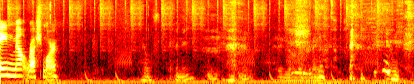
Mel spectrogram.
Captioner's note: wispering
